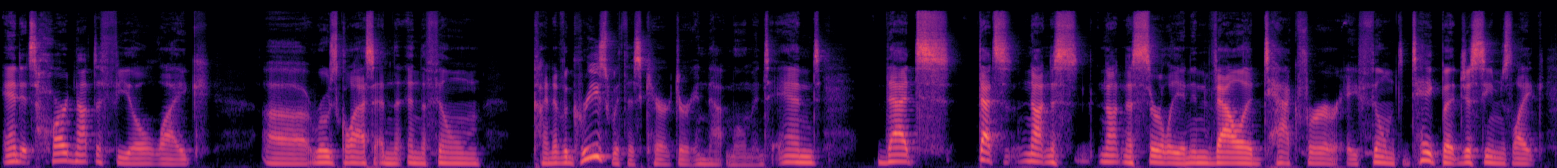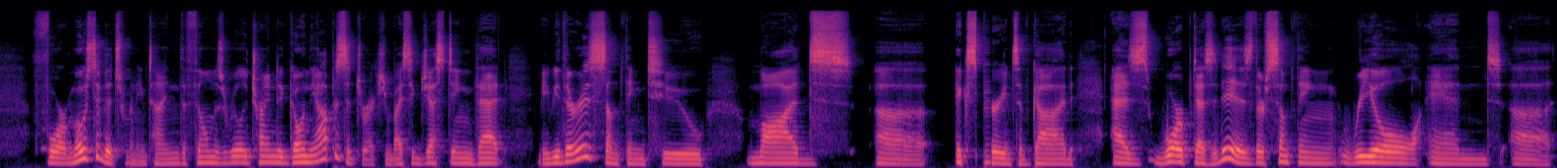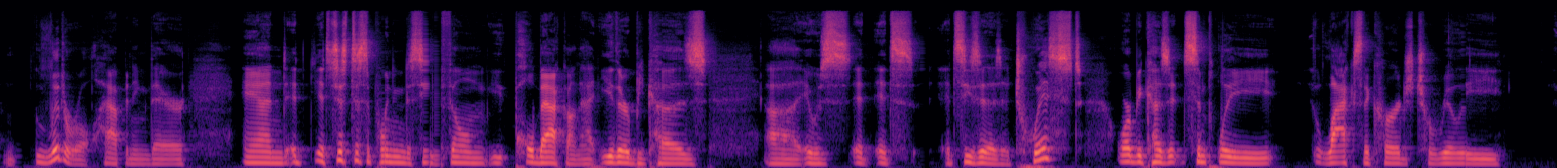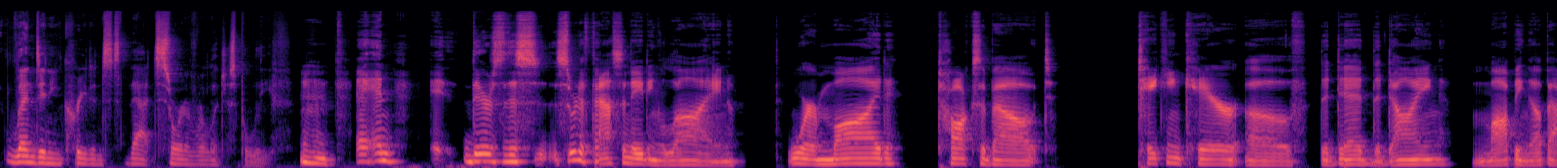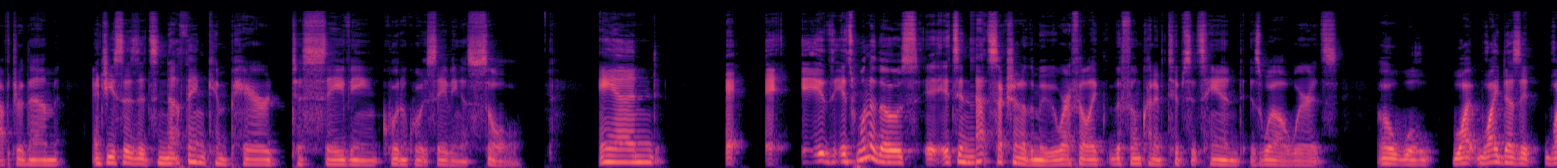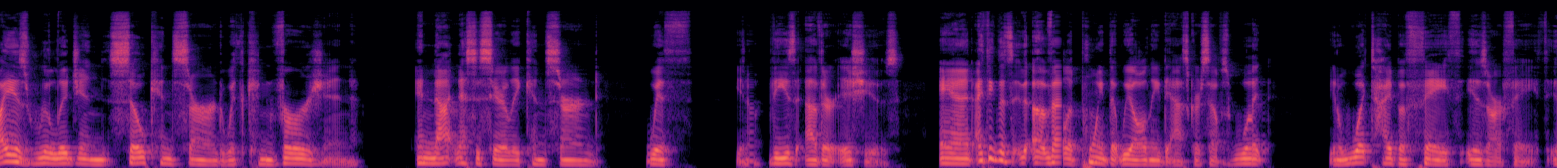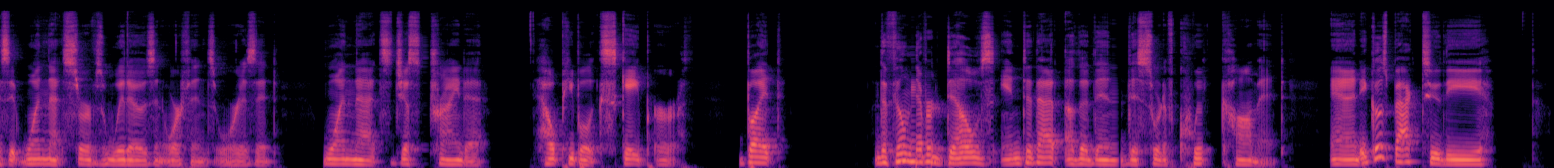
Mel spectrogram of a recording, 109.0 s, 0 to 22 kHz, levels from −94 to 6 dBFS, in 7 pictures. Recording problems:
choppy; occasionally; 2% of the speech affected

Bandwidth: 16.5 kHz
